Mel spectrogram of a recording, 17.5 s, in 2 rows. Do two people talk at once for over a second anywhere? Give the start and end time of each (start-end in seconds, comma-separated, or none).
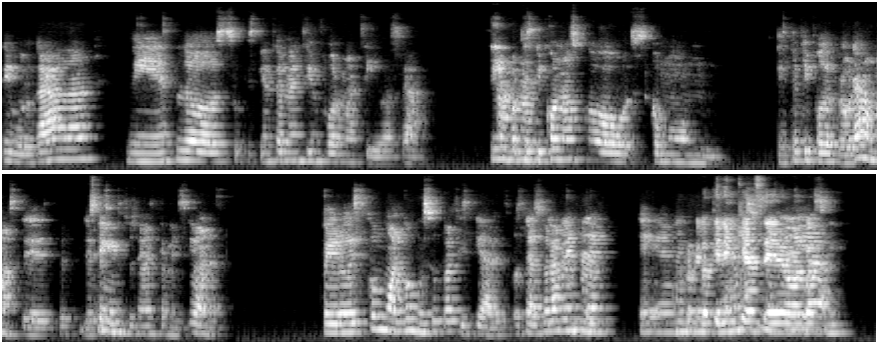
15.4-17.0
